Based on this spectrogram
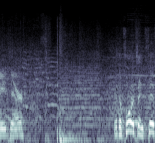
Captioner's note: arena Noise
